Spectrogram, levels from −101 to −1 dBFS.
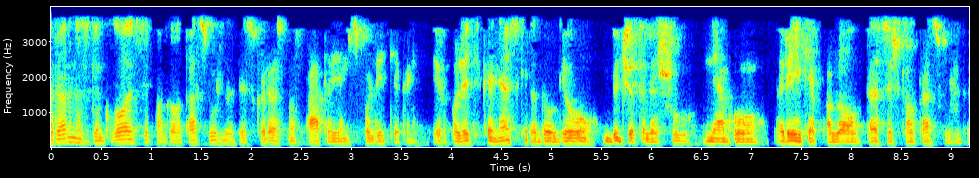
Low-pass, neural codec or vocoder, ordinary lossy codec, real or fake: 3.6 kHz; none; MP3, 32 kbps; real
